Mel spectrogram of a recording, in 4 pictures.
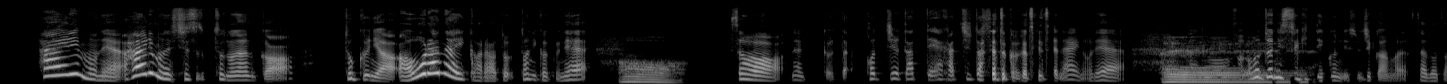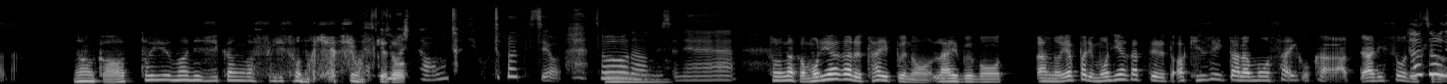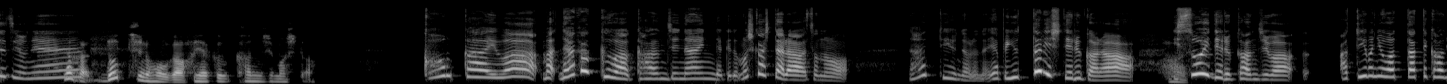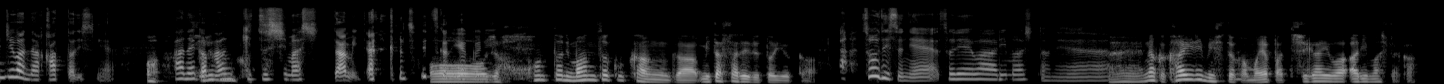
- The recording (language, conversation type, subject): Japanese, podcast, ライブで心を動かされた瞬間はありましたか？
- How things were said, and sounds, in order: laughing while speaking: "歌ってとかが全然ないので"; laughing while speaking: "過ぎそうな気がしますけど"; laughing while speaking: "ほんとに、ほんとなんですよ"; laughing while speaking: "みたいな感じですかね"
